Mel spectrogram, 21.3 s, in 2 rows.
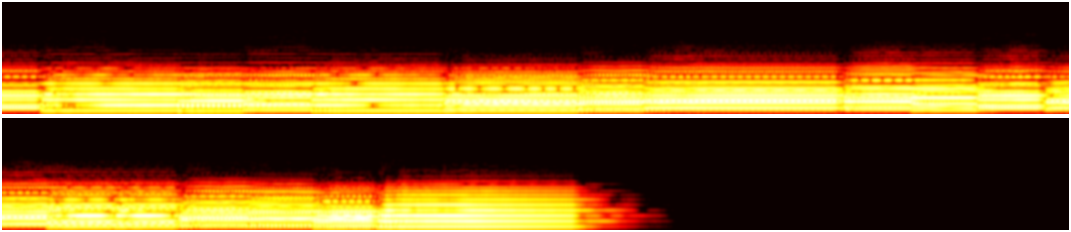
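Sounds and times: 
horn duet in C major: 0:00.0 - 0:16.8.

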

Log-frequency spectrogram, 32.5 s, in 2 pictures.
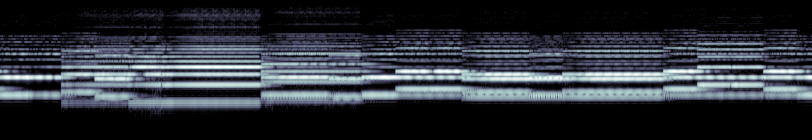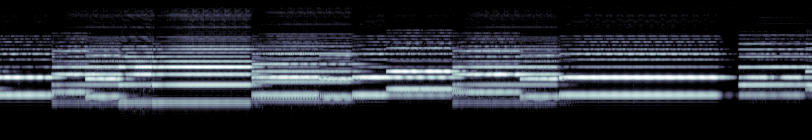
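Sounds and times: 
beginning oboe duet in C major: 0:00.0 - 0:32.4.

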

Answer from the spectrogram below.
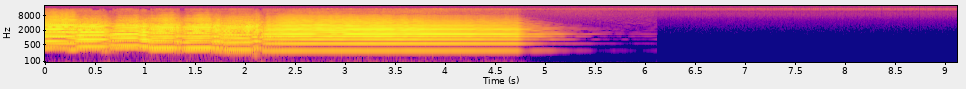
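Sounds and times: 
two trumpets playing a musette in E-flat major: 0:00.0 - 0:05.1.

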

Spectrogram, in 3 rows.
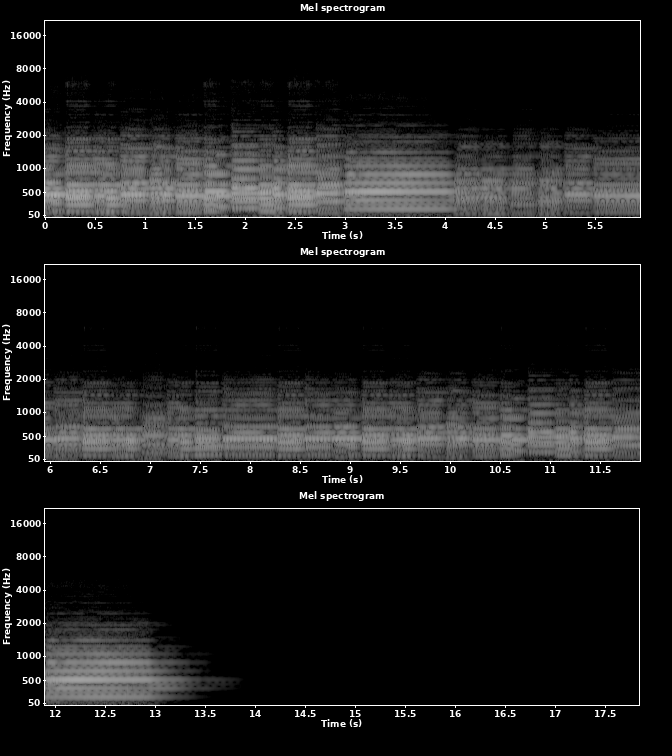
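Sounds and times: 
two bassoons playing an air in F major: 0:00.0 - 0:13.2.

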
